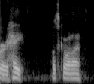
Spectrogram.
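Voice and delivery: soft, hushed, private half-whispered word. Pulling a lord aside to ask him quietly: half-whispering. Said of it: "I pull Lord Lee aside and I whisper".

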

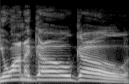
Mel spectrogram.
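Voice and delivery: mock shouted line, high and drawn-out. Acting out an argument between two film characters, retelling a yell. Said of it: "Why are they yelling at each other?".

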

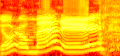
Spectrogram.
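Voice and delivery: wild, high, raving madman scream. Retelling a game fight, speaker acts out Crumb screaming like a madman. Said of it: "he was screaming like a madman".

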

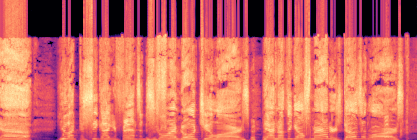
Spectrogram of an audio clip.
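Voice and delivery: mock, high-pitched, full-throated screaming. Speaker retells screaming at a limo carrying Lars; retelling a scream. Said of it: "I'm screaming at the limo now going".

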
